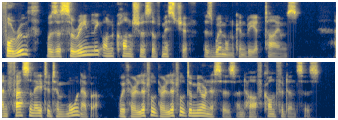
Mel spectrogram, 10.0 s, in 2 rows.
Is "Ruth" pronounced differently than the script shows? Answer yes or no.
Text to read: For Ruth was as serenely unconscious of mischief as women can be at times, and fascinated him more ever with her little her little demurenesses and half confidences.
no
